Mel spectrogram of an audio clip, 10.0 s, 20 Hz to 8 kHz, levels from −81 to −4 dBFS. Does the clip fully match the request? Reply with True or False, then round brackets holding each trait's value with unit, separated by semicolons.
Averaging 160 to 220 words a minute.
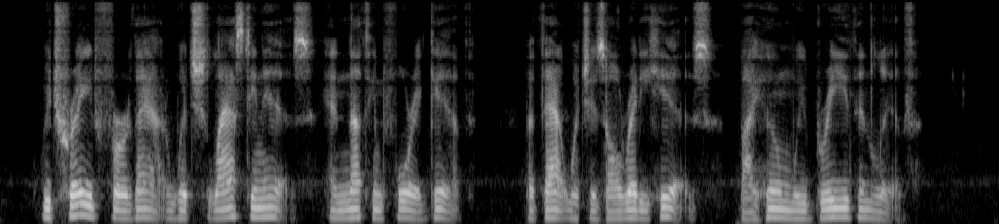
False (145 wpm)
